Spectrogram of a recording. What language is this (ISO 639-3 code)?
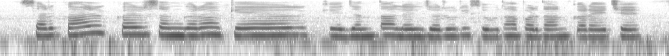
mai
